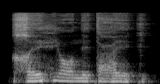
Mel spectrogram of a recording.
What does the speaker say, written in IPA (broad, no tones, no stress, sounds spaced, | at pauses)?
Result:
χ e fʲ ɔː n e t ʕ e k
